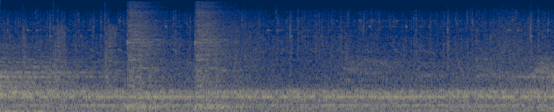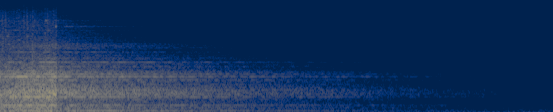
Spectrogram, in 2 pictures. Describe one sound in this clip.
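A magical warping sound swells and then slowly fades away.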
